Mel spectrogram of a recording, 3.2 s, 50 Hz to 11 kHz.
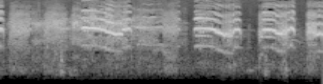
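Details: Common terns at a small breeding colony with chicks on a concrete block near a mole, 1.5 km offshore at Liepāja, Latvia, June 2024: harsh, grating downslurred calls in bursts, overlapping and separated by brief pauses.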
